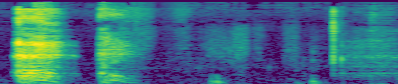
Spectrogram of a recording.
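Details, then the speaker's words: Two harsh, throaty coughs followed by soft throat and breath sounds from an adult woman whose cold has taken a worse turn; a cough from a common cold. "And uh as you can probably hear, it's taken a bit of a worse turn, but um I can't call and see the doctor because I'm out today."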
